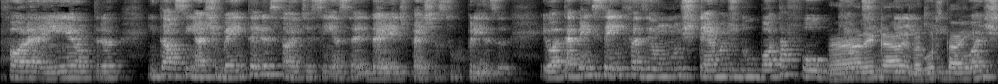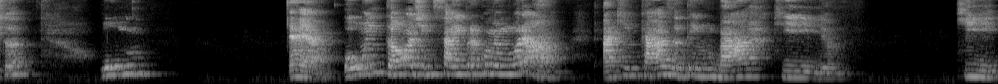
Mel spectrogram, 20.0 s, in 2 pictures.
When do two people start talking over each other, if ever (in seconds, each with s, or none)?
8.3 s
